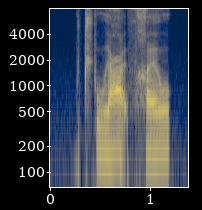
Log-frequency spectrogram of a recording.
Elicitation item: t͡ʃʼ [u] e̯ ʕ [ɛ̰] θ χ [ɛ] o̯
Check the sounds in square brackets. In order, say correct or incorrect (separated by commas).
correct, correct, correct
